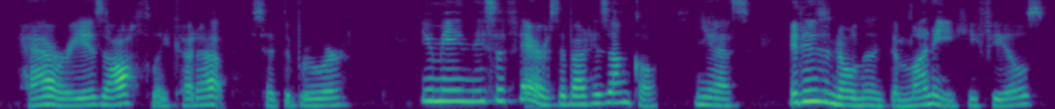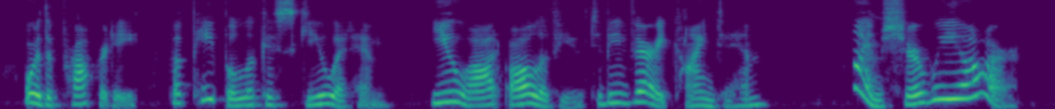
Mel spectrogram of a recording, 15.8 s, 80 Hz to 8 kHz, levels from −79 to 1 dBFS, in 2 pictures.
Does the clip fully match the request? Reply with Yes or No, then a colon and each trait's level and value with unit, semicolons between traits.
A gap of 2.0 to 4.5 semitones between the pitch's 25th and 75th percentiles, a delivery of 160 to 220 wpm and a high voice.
No: average, 5.3 semitones; average, 180 wpm; high, 210 Hz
